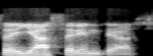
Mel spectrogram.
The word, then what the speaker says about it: Yasir Imtiaz: And I had the pleasure today to be the evaluator for Yasir Imtiaz. Am I pronouncing that correctly? Yes, Yasir Imtiaz. That's fine.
